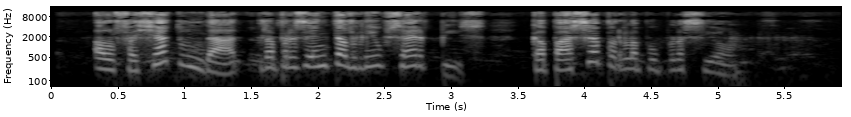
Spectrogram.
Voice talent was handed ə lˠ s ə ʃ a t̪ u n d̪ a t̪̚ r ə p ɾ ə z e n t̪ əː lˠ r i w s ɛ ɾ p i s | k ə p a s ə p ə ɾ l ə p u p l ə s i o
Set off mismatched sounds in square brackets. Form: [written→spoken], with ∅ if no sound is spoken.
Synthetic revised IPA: ə lˠ [s→f] ə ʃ a t̪ u n d̪ a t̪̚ r ə p ɾ ə z e n t̪ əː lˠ r i w s ɛ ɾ p i s | k ə p a s ə p ə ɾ l ə p u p l ə s i o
